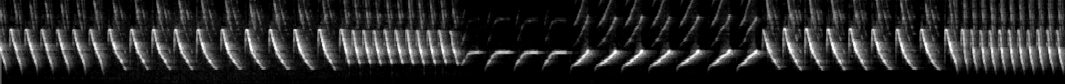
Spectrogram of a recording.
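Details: A Belgian canary, singing as a model for young canaries, pours out continuous fast descending trills, breaks into slower looping whistles, then returns to quick rolling tours.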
